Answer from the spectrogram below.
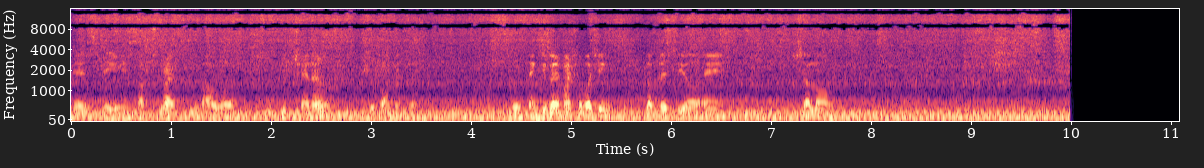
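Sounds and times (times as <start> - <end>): low machine hum: 0.0 - 10.0.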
